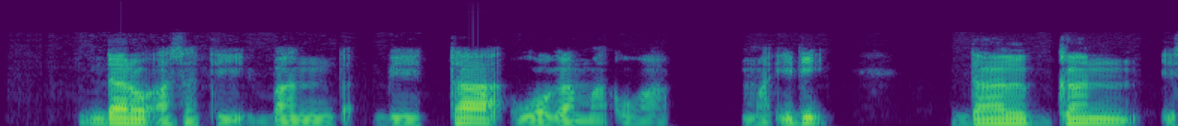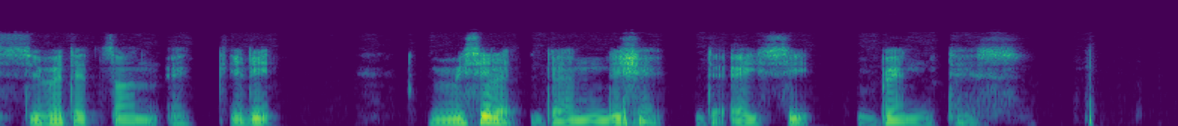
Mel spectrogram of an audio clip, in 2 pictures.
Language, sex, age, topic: Gamo, male, 25-35, government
